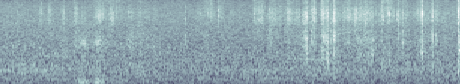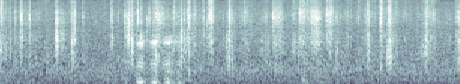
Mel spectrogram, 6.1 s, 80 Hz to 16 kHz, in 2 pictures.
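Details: Kirppu, a lamb, explores the adult sheep's pen on 20 December; two short, low bleats sound near the start and again around four seconds, over steady hiss with soft rustling and shuffling in the straw.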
